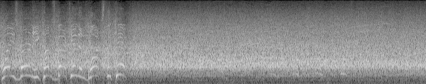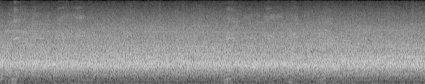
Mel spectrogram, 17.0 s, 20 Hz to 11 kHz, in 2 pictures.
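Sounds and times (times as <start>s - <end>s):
stadium crowd cheering: 0.0s - 17.0s.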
